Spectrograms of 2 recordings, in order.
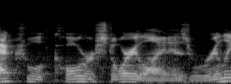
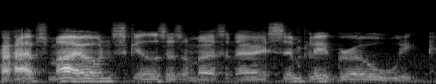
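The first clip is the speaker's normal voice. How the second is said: put-on default old man voice. Reading a mercenary character's lines aloud, in a Hapspur old man voice. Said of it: "that's my default old man voice".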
